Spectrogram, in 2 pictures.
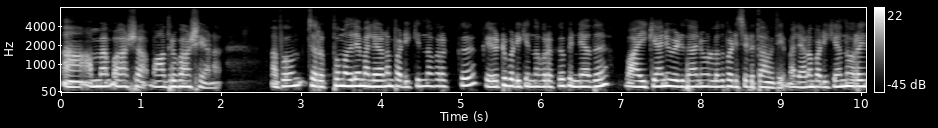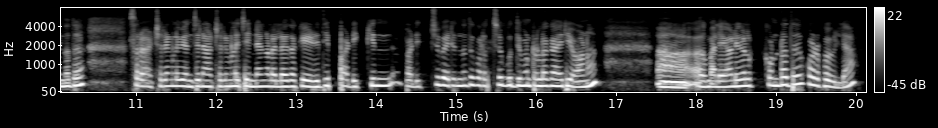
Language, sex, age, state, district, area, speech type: Malayalam, female, 45-60, Kerala, Malappuram, rural, spontaneous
